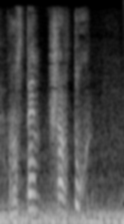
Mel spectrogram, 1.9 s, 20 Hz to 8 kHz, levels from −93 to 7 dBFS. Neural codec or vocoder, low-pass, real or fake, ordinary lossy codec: none; 7.2 kHz; real; AAC, 32 kbps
